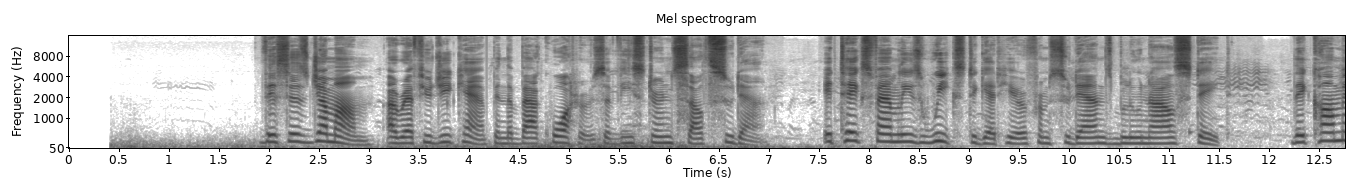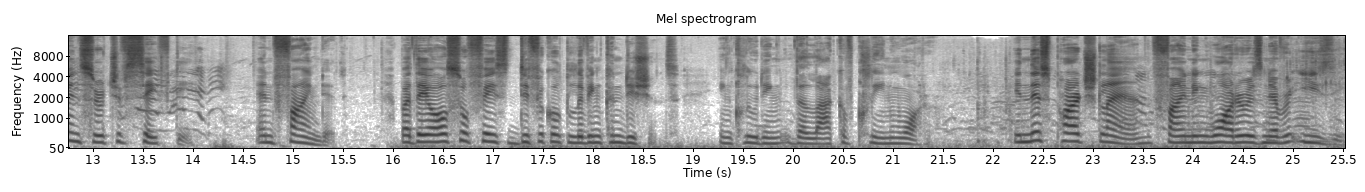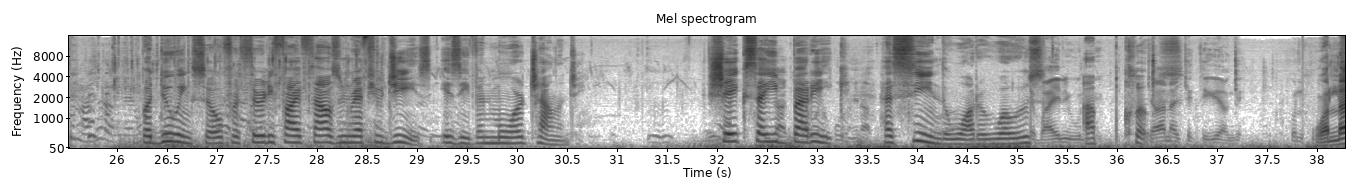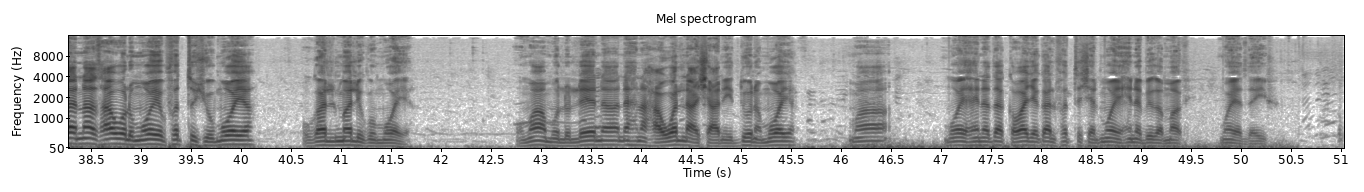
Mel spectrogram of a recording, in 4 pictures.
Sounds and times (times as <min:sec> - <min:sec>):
Speech: 0:32.0 - 0:37.3.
